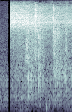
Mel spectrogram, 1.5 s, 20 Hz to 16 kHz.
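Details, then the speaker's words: Spare tyre from under the boot of a car, crushed-looking, inflated to 2 bar; sharp, steady hiss starts suddenly and continues as air leaks from the tyre, which is judged dead. "bon je viens de mettre deux barres dedans vu le bruit que ça fait c'est pas bon voilà ça vient d'ici"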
